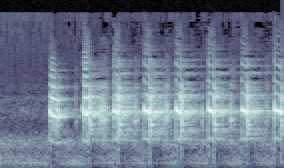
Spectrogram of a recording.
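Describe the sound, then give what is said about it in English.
A series of eight sharp, evenly spaced wild turkey yelps made on a friction box call, loud, each a raspy two-toned note repeated in a steady rhythm with no talking. “And that's a yelp.”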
